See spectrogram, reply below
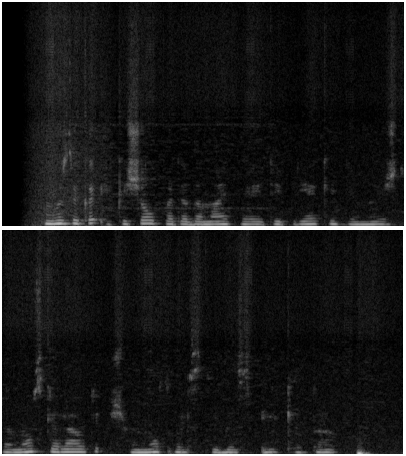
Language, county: Lithuanian, Alytus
